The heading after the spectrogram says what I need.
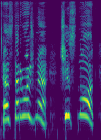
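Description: A man voicing a shrill, fussy young woman who shrieks warnings down into a cellar in an audiobook. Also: takes it slowly, a bit bright, no echo, clean studio sound, exaggerated voice. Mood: shrill alarm. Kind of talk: audiobook character voice.

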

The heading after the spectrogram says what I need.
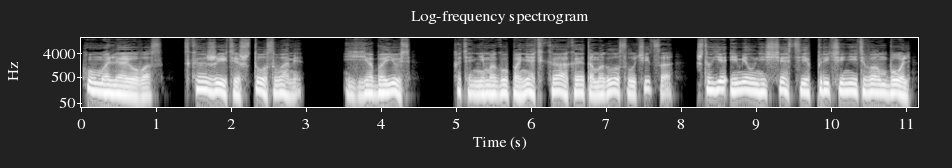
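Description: A man reading a tender gallant gentleman. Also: medium pitch, measured pace, dry recording, studio quality, lightly acted. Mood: urgent. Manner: soft, coaxing and sweet. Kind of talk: audiobook character reading.

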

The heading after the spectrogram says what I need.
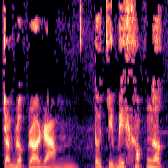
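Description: A man's voice: fairly high pitch, a little fast, fairly bright tone, faint music behind, lightly acted. An actor playing a middle-aged father who earnestly recounts a painful story. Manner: earnest storyteller, cries out in emotion. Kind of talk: audiobook character acting.

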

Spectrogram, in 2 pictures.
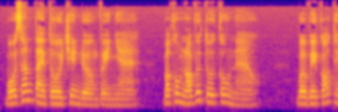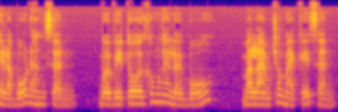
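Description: A woman narrating a first-person story in a calm, measured reading voice. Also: lowish voice.

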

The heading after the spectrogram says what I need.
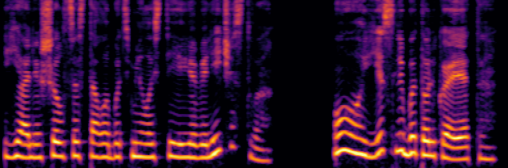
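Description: A woman's voice: medium pitch, moderate pace, mellow, dry recording, clean studio sound, close to an everyday voice. A woman voicing a terrified older male banker who pleads and exclaims in rising panic. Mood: panicked.

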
